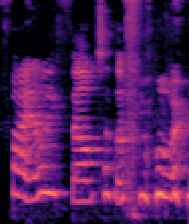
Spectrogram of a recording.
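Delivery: reading through giggles; fighting laughter to read it; laughing. Real, not acted. Reader trying the line again, laughing. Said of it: "I can't even say it".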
